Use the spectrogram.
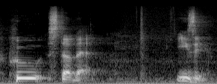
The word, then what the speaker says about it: Hustvedt: really start this week some clarity on the pronunciation of my last name cuz some people are still confused by it so it breaks down like this three syllables who stet easy okay on to the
